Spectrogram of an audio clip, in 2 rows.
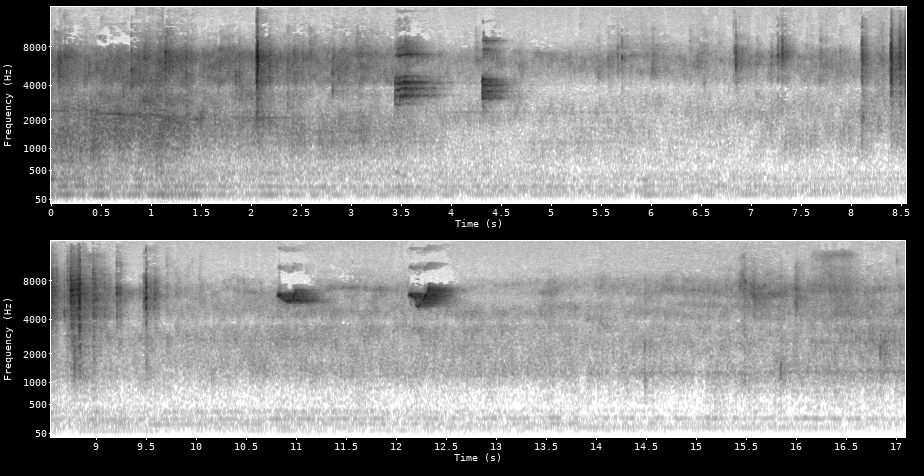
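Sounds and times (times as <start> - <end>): crackling clicks: 1.9 - 3.0, 8.1 - 9.7
short high bird chirps: 3.4 - 4.6, 10.8 - 11.3, 12.2 - 12.6.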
